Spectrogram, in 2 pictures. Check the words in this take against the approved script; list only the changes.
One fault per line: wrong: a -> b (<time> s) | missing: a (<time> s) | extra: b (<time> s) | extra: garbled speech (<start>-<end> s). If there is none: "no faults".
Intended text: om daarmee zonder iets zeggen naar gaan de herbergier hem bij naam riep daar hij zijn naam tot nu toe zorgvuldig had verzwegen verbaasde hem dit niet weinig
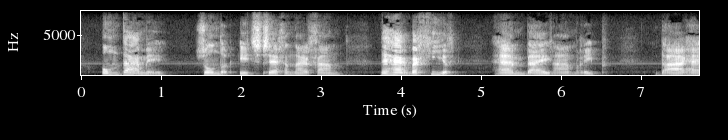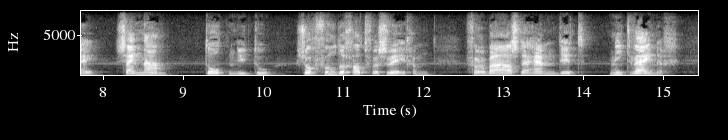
no faults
